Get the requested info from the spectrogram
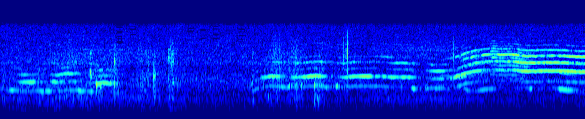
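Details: Two cats in front of a house make strange noises, heard as quieter, overlapping, wavering moans with faint clatter, ending in a clearer rising then level wail.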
